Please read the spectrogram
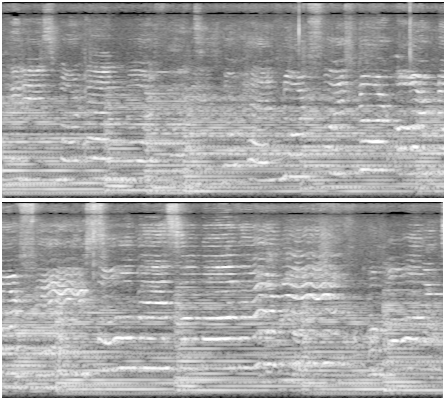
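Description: A mixed group of voices singing a musical-theatre number together, holding long notes with vibrato.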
